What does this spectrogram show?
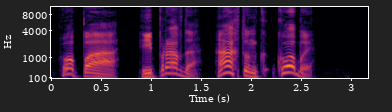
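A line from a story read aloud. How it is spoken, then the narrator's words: Shout. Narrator (Russian): крикнул Крей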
